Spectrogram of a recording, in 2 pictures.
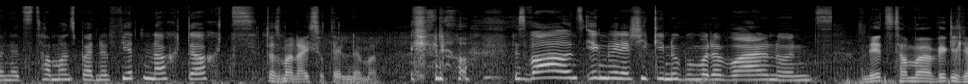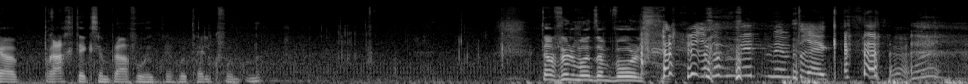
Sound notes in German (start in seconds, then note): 4.1 lacht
